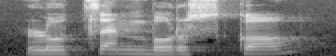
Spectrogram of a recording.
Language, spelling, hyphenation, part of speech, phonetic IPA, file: Czech, Lucembursko, Lu‧cem‧bur‧sko, proper noun, [ˈlut͡sɛmbursko], Cs-Lucembursko.ogg
- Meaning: Luxembourg (a small country in Western Europe; official name: Velkovévodství lucemburské)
